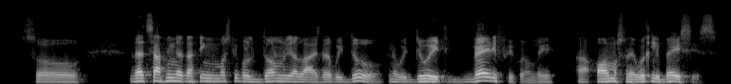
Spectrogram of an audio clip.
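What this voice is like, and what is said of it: Texan accent with slight Greek tinge. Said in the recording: “your Texan accent has a slight Greekness to it”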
